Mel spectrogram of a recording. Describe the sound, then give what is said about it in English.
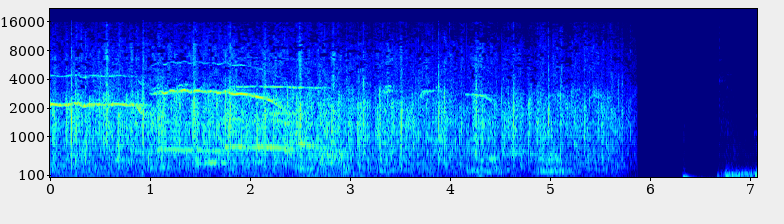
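Applause from an AI-generated live studio audience: dense, steady clapping with no talk over it, holding for about six seconds before it stops abruptly into silence. “Is that an actual live studio audience? It is. We have a live studio audience with us today. Amazing. AI version of it.”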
